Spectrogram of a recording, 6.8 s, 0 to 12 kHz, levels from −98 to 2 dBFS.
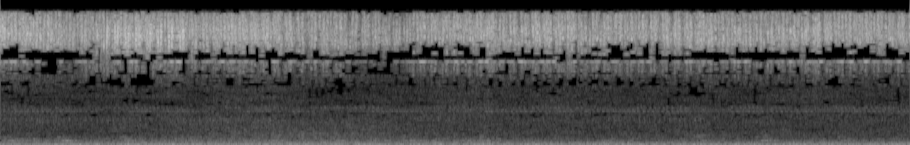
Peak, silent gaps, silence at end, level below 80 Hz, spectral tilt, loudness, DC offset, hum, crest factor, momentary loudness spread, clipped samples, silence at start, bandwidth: -8 dBFS; none; 0 s; -50 dBFS; -1 dB/octave; -25 LUFS; under 0.1%; none; 20 dB; 7 LU; under 0.1%; 0 s; 11.5 kHz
